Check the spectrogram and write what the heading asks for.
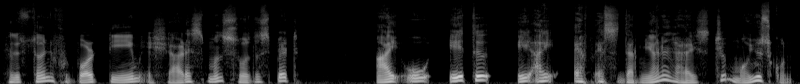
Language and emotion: Kashmiri, angry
